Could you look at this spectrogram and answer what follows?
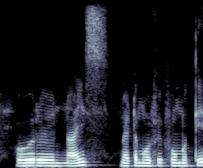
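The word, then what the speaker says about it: gneiss: Nice क्यों कहते हैं इसको, क्योंकि इसमें जी साइलेंट होता है, ठीक है।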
